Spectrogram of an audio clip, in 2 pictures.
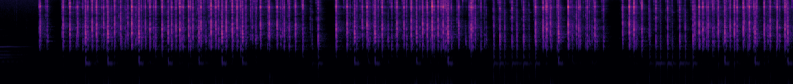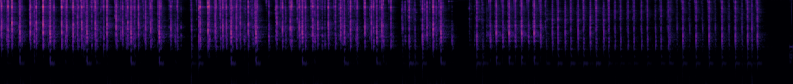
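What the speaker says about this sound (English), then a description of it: "And here's the sound test completely stock." Steady, close typing on a keyboard fitted with stock Glorious Panda tactile switches and PBT keycaps, a dense run of crisp keystrokes with a few brief pauses and no talking.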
